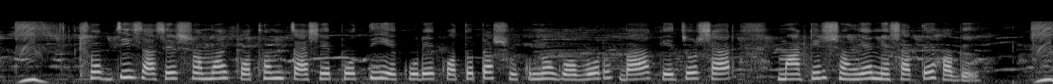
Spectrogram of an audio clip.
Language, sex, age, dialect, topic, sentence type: Bengali, female, 31-35, Rajbangshi, agriculture, question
